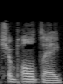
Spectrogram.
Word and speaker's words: Chipotle: And yes, I know it's pronounced Chipotle, people.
